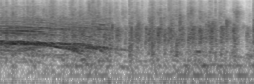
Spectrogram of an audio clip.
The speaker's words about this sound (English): You are famous. Give this guy a round of applause.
